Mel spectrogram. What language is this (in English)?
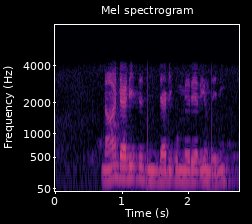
Punjabi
